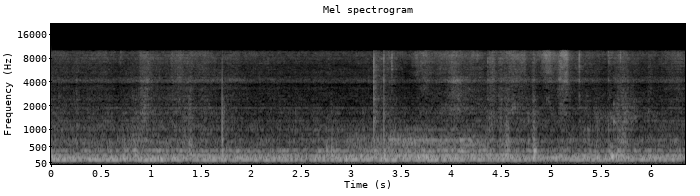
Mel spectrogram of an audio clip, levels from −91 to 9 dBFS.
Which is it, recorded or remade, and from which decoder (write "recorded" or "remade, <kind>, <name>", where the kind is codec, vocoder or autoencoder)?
recorded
